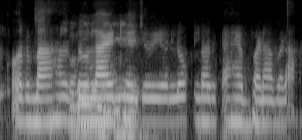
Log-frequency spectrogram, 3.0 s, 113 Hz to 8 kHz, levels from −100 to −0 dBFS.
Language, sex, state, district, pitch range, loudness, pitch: Hindi, female, Uttar Pradesh, Gorakhpur, 200-205 Hz, -36 LUFS, 200 Hz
